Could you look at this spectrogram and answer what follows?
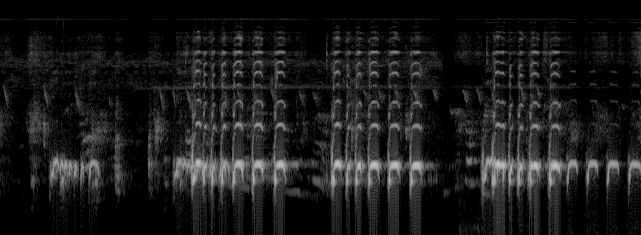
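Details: Zebra dove of the local type, a kept bird, giving four phrases of soft, ringing coos. Each phrase is a quick series of bright, clipped notes with short pauses between phrases. Recorded as a lure to get other doves singing.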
